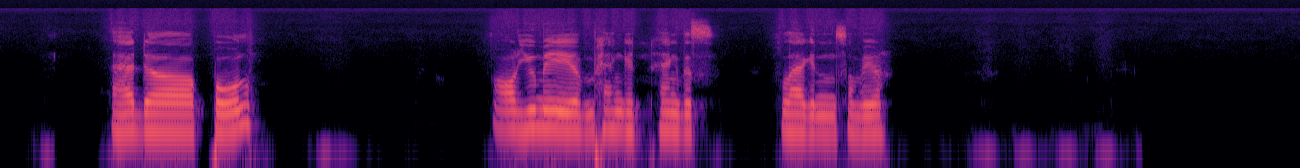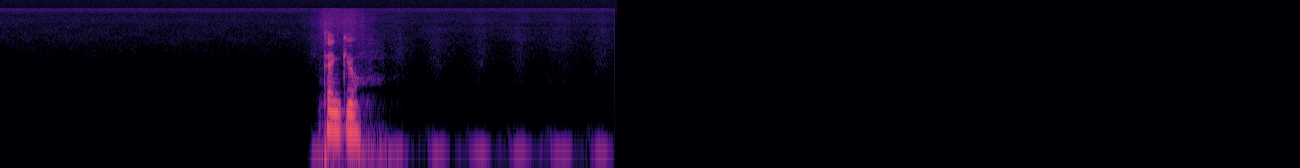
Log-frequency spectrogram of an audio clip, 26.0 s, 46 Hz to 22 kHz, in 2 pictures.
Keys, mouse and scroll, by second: 21.2-23.0 drag.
